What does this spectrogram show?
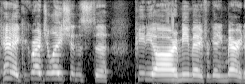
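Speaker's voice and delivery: loud cheery announcement; mock toast. Victor announcing the wedding at the cheers, loud and cheery. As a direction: shout it out like a toast. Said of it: "he's like".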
